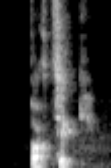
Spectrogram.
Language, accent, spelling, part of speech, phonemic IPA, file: French, Canada, portique, noun, /pɔʁ.tik/, LL-Q150 (fra)-portique.wav
- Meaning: 1. portico 2. gantry 3. a type of crane 4. frame (of a swing, jungle gym etc.) 5. metal detector (at airport etc.)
